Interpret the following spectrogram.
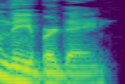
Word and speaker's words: Nieberding: Nieberding. Yes, that's with one L and Nieberding with a silent G.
